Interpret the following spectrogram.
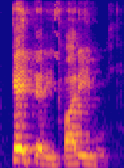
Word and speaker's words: ceteris paribus: ceteris paribus, que en realidad se debería ser ceteris paribus. Pero bueno, normalmente lo pronunciamos en un latín un poco extraño, ceteris paribus.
